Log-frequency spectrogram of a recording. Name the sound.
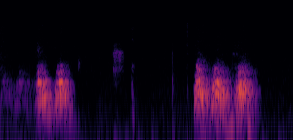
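dogs barking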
